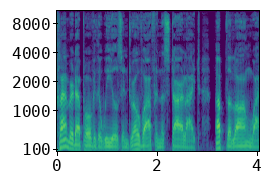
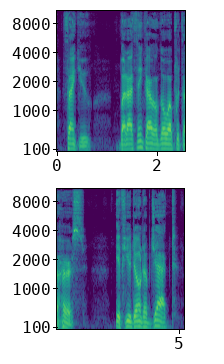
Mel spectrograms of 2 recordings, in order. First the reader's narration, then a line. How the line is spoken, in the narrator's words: the young man replied stiffly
